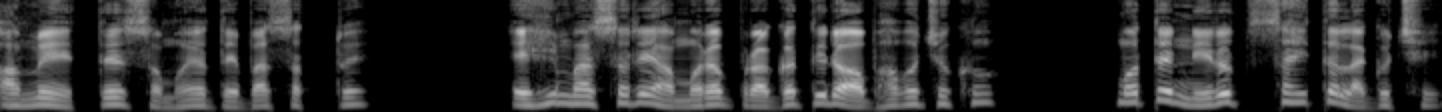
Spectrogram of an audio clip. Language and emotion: Odia, sad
